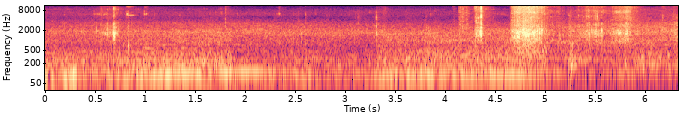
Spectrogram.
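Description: Quiet street background: a low steady hum of road traffic, with a few small clicks and a short hiss a little before five seconds in.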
